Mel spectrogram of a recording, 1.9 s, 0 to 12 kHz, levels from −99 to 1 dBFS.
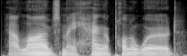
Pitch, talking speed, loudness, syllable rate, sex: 100 Hz, 225 wpm, -16 LUFS, 5.3 syllables/s, male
